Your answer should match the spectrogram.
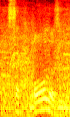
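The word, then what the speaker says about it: psychology: Number 3, rule number 3 stress দেওয়া, যদি কোনো ওয়ার্ড LOGY দ্যাট মিনস লজি দ্বারা শেষ হয় তাহলে তার পূর্বের সিলেবলের উপর আমরা স্ট্রেস দেব। যেমন biology, biology, biology, biology, biology, সাইকোলজি, সাইকোলজি, সাইকোলজি।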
